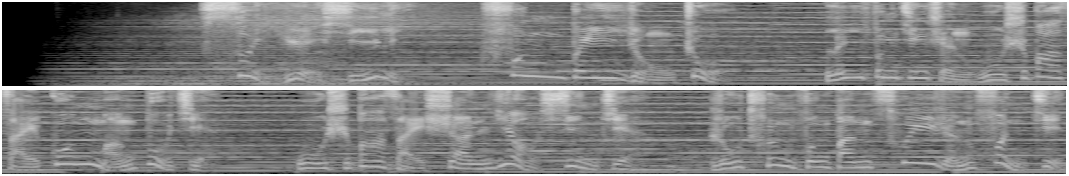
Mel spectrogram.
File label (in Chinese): 浑厚大气; 雷锋精神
